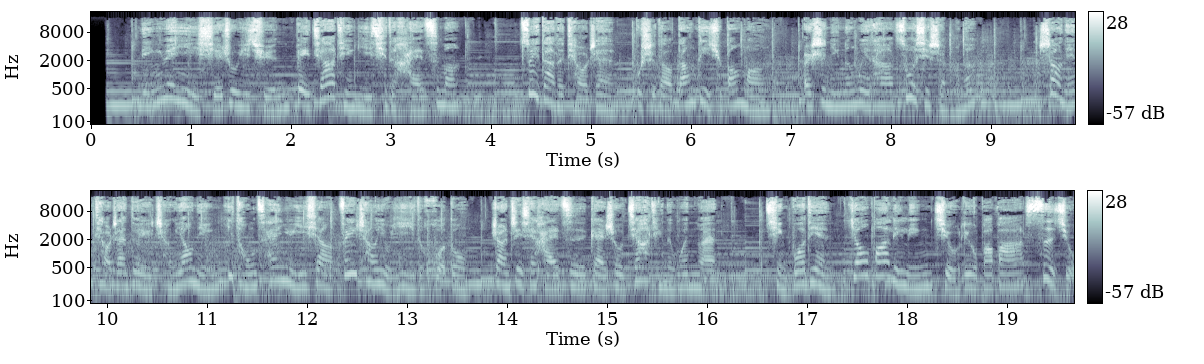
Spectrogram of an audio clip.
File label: Mandarin; Youth Challenge Asian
